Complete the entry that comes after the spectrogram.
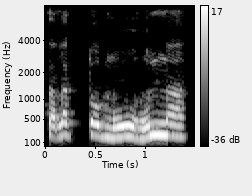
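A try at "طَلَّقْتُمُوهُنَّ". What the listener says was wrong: نہیں لام کے اوپر شد پڑھ رہے ہیں، طلقتموہن،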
